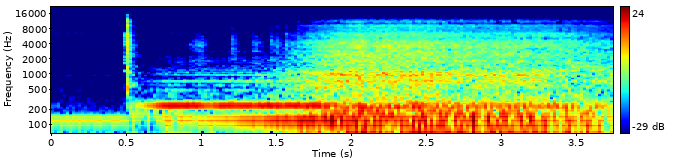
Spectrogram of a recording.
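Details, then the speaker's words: 1986 Whirlpool central air conditioner, indoor blower fan started after evaporator coil cleaning, condenser unpowered; a click then a steady, even rush of air without rubbing, squeal or rattle, blower running normally. "lots of air is blowing through there i clean the evaporator coil"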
